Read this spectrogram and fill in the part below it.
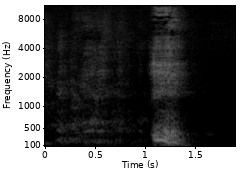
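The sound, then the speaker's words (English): A single short, rough cough from a man who is sick bursts out, about half a second long, after a stretch of low, muffled vocal murmuring. “My wife says, you'll cough for 3 weeks before you go to the doctor.”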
